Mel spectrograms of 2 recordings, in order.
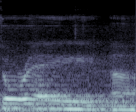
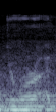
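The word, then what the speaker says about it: Doré: So Dore, or Dora, the pronunciation always varies.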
